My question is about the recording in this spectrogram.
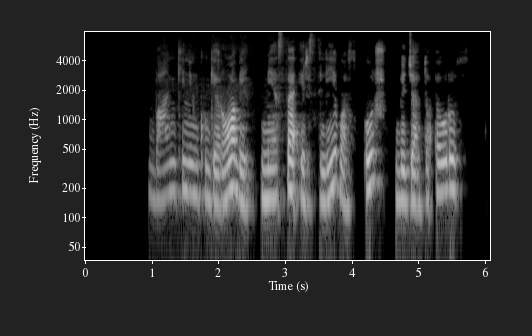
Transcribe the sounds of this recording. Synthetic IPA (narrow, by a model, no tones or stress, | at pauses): bɐˑŋʲkʲɪnʲɪŋkuːɡʲɛɾoːʋʲɛɪmʲeːsɐʔɪɾsʲlʲiːʋoːsʊʃbʲʊd͡ʒʲɛt̪oːʔɛʊɾʊs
